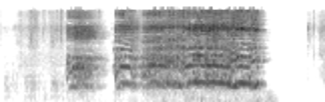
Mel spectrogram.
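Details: Rooster among chickens eating in the morning crows once: a short opening note, a brief break, then a long, loud, raspy drawn-out phrase lasting about a second, followed by silence.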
